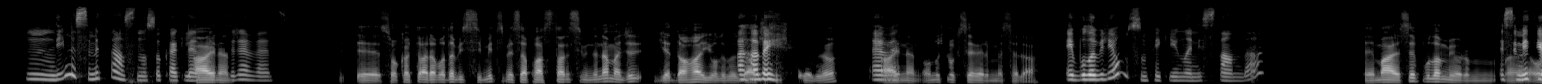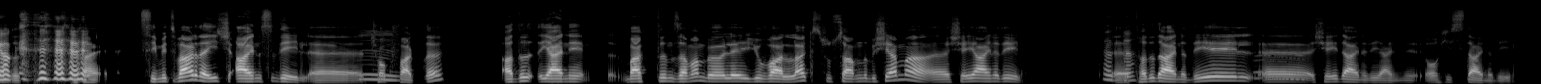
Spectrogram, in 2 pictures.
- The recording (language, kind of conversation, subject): Turkish, podcast, Sokak lezzetleri arasında en sevdiğin hangisiydi ve neden?
- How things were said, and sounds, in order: other background noise; unintelligible speech; chuckle; laughing while speaking: "Evet"; unintelligible speech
